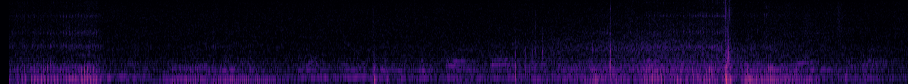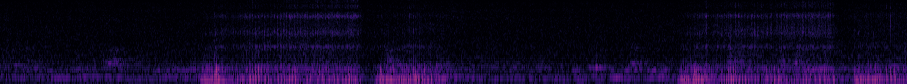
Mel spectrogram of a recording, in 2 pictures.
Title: Ο Ρόκυ ροχαλίζει - Rocky snores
